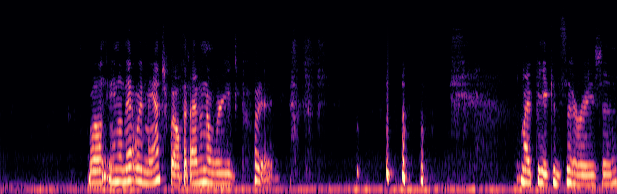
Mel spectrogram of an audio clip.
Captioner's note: laughs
